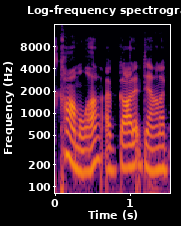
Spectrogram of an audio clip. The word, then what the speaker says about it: Kamala: I know how to say it now it's kamla I've got it down I've got it right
